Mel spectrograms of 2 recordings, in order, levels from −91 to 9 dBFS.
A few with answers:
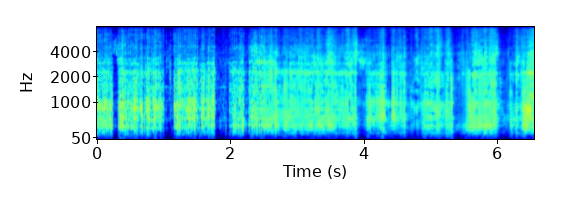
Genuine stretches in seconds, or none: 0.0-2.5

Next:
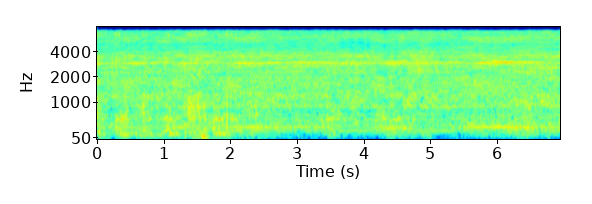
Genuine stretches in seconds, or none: 0.0-3.5; 5.3-7.0

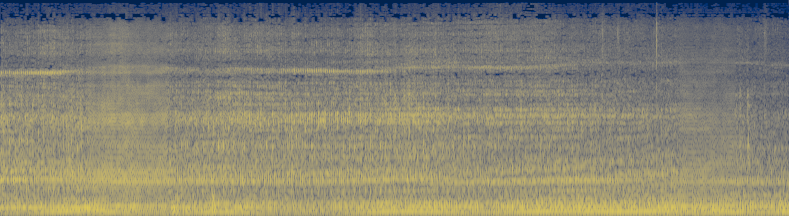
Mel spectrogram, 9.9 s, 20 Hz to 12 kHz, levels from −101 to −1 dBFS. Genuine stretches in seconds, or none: 0.0-1.1; 2.1-8.5; 9.2-9.9

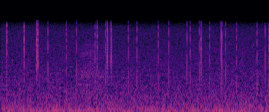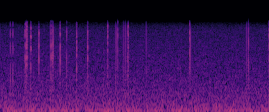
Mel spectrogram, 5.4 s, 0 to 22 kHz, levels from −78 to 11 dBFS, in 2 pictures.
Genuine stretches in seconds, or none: 0.0-1.1; 2.1-2.8; 3.4-5.4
